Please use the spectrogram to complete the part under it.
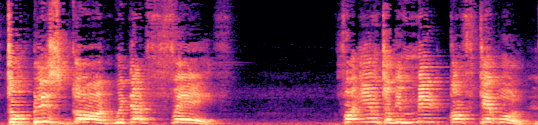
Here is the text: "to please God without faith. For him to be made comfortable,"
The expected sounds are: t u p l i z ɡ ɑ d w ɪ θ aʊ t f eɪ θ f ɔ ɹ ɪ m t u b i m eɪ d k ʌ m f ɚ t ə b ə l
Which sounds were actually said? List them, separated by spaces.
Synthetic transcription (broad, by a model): t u p l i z ɡ ɑ d w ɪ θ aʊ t f eɪ θ f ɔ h ɪ m t u b i m eɪ d k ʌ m f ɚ t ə b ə l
